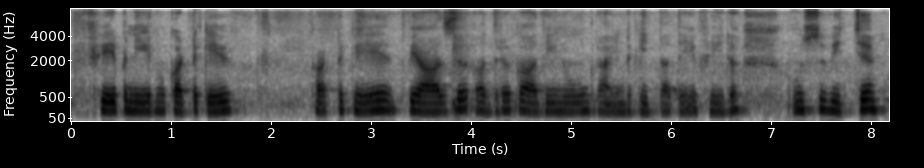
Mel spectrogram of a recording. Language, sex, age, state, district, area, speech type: Punjabi, female, 18-30, Punjab, Shaheed Bhagat Singh Nagar, rural, spontaneous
